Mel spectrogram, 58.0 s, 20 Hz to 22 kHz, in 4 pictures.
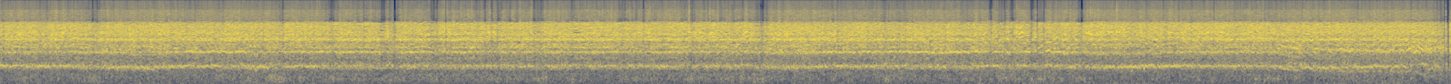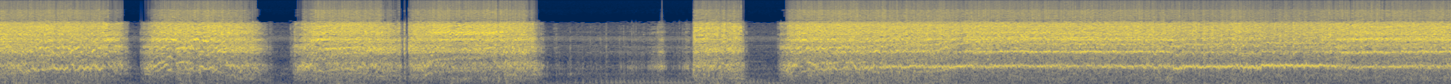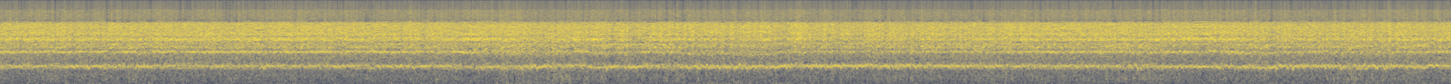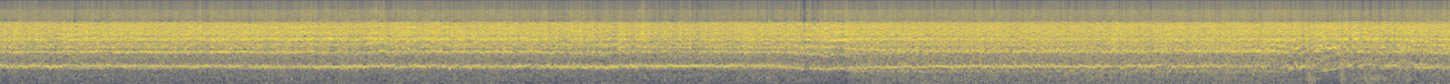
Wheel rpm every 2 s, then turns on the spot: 220, 230, 230, 230, 230, 230, 210, 130, 80, 90, 10, 130, 230, 220, 230, 230, 230, 220, 220, 240, 230, 230, 230, 220, 230, 230, 200, 190, 220.
none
